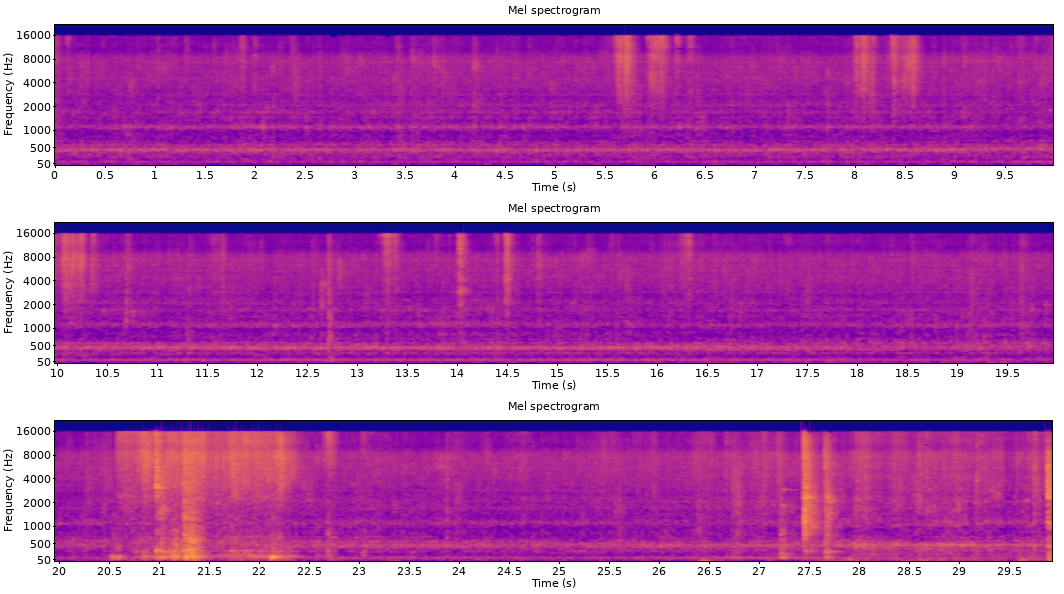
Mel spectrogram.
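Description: Kitchen work over a steady hum: a knife taps now and then on a plastic cutting board. About two-thirds of the way through, kitchenware clatters loudly for a couple of seconds. Near the end a wooden spoon knocks in a steel pot.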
